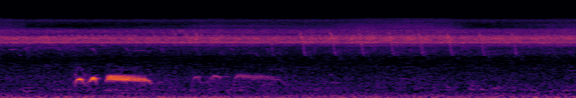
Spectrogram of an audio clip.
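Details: Spotted dove used as a decoy, giọng còi voice type, giving one clear phrase of two quick notes and a sustained coo, followed by fainter trailing notes, against a loud continuous high-pitched insect chorus.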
